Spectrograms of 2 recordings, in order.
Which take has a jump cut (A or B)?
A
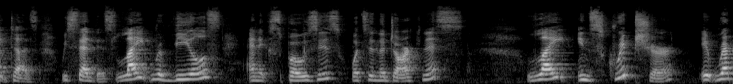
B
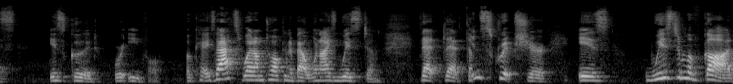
B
